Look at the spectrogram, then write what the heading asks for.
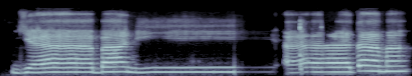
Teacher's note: Make sure the noon is for longer than 2 seconds. So it's longer than the ya and the alif, the a here.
